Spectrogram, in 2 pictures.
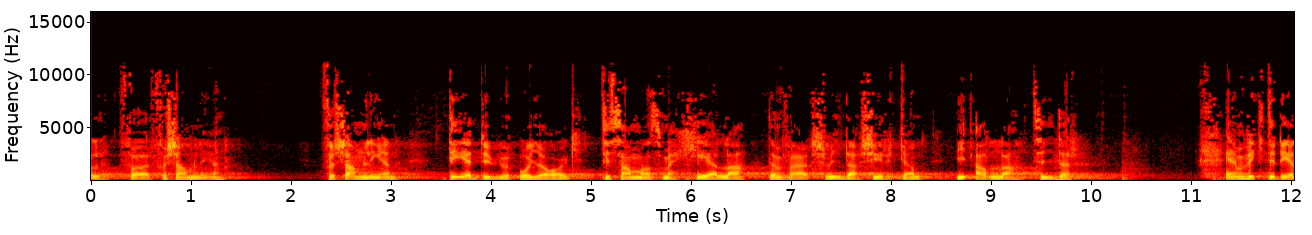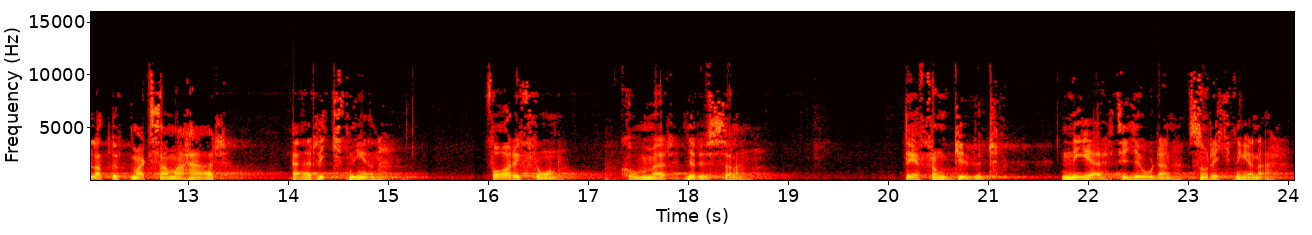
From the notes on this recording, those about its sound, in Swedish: Inspelad i Roseniuskyrkan den 20 november 2022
